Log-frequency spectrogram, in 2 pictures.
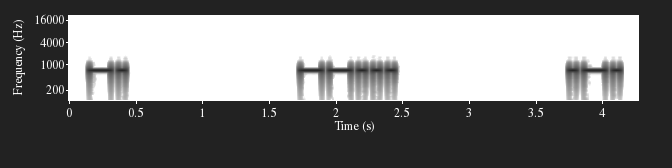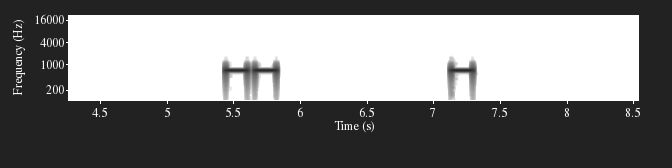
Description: Morse code, heard as a keyed tone, about 22 wpm, spaced as for 6 wpm, 700 Hz. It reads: N7RMT
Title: USA Call Signs - 8x Character Spacing - 22wpm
